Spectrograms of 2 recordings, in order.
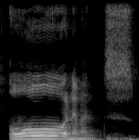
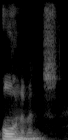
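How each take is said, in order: First: The word is said with big, exaggerated mouth movements. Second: The word is said flatly with little mouth movement. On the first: The speaker calls it right. "really do go and exaggerate" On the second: The speaker calls it wrong. "Don't go ornaments"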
